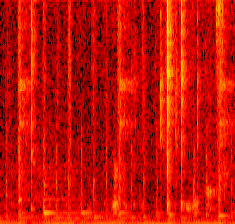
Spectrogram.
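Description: Faint, scattered clicks and taps of a stylus on a tablet screen as words are handwritten, over a faint steady low hum.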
